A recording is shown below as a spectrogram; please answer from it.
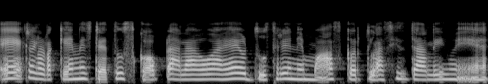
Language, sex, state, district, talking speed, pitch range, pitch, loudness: Hindi, female, Delhi, New Delhi, 220 wpm, 230-260 Hz, 240 Hz, -17 LUFS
